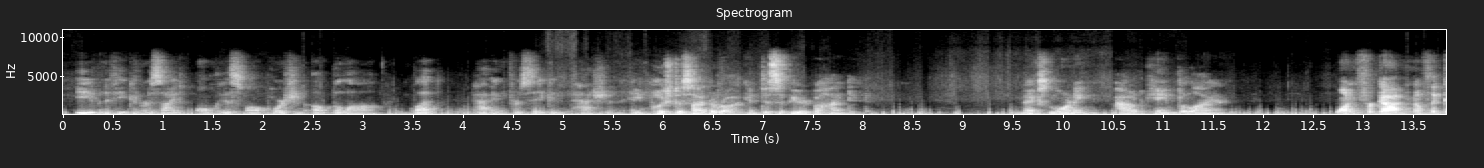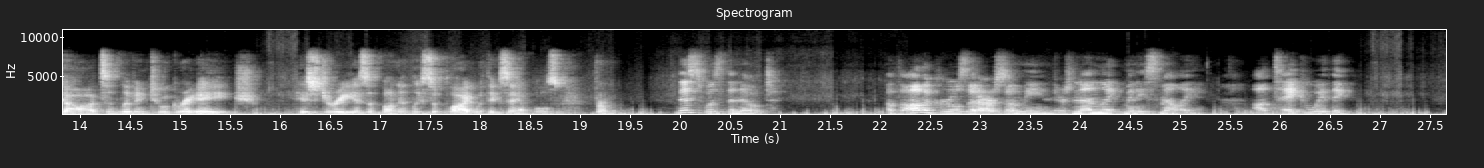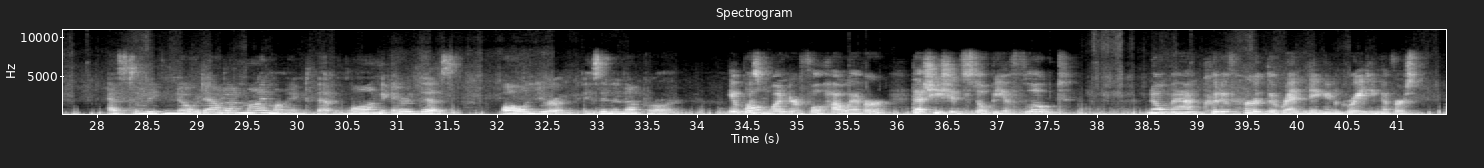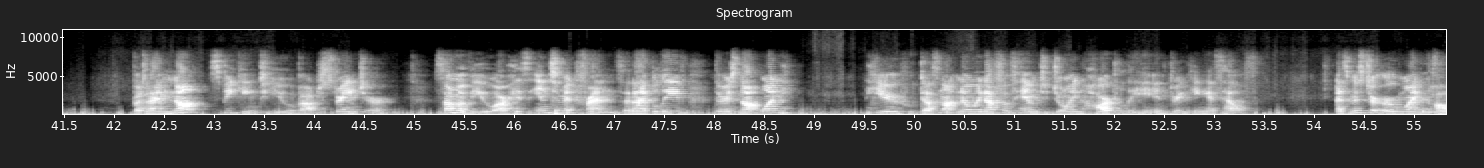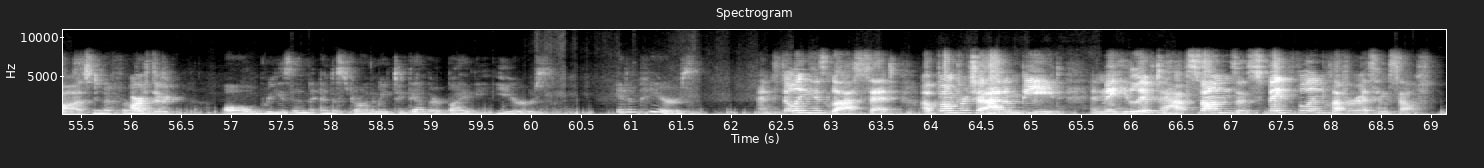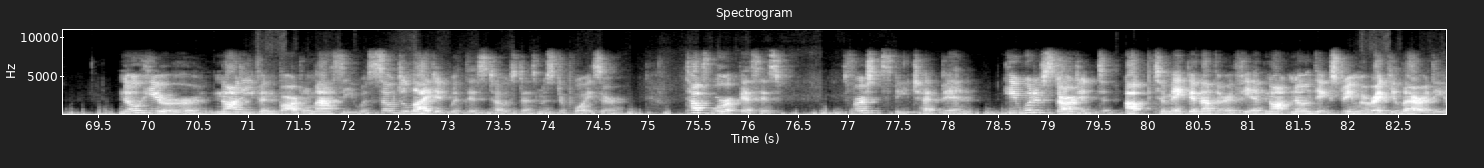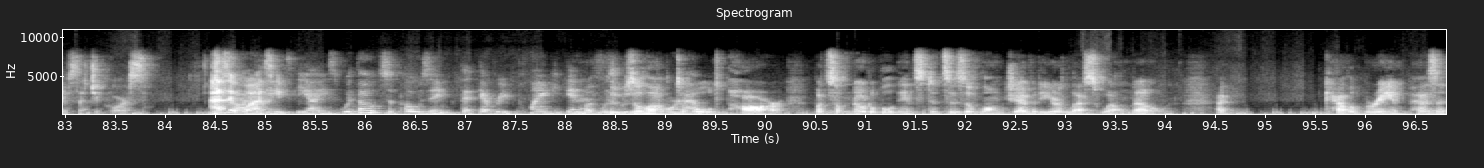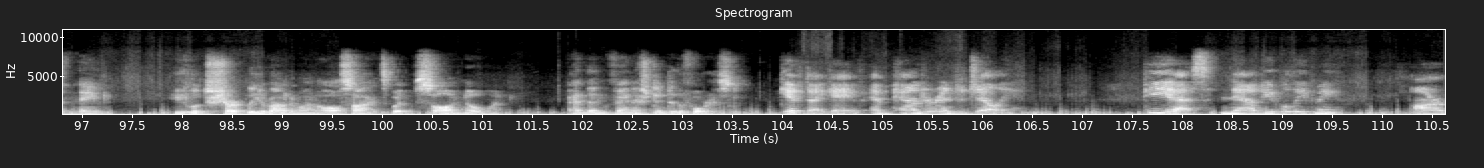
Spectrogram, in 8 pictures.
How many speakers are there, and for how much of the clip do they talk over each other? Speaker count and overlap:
7, about 5%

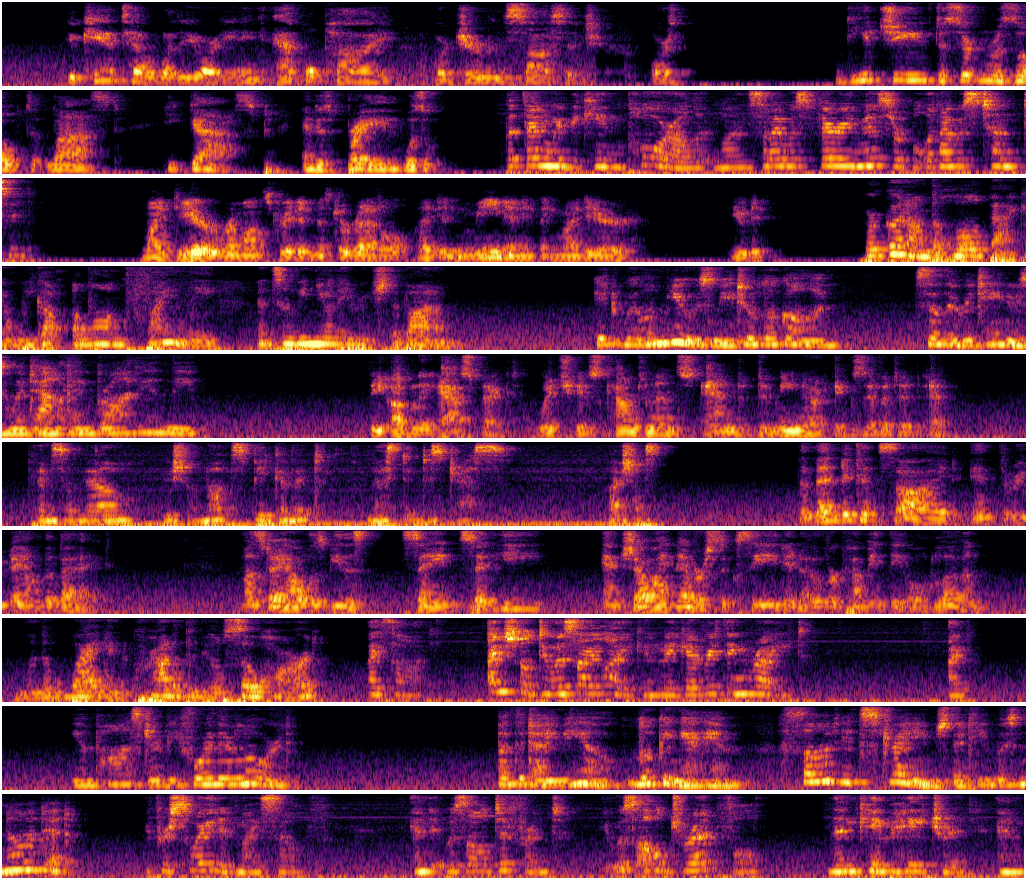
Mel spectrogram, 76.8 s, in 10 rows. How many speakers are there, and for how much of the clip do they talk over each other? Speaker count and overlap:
9, no overlap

